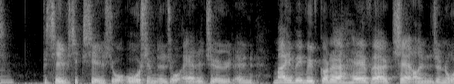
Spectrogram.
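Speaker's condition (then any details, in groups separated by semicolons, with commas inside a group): Cerebral palsy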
